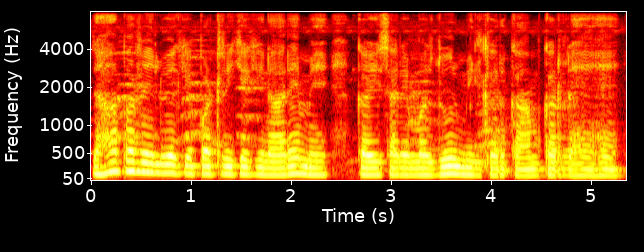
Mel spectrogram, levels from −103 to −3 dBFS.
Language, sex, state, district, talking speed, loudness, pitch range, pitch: Hindi, male, Jharkhand, Garhwa, 180 wpm, -15 LUFS, 115-135 Hz, 120 Hz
